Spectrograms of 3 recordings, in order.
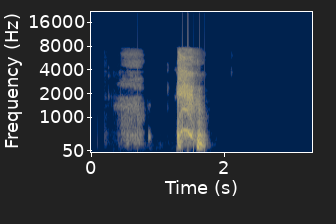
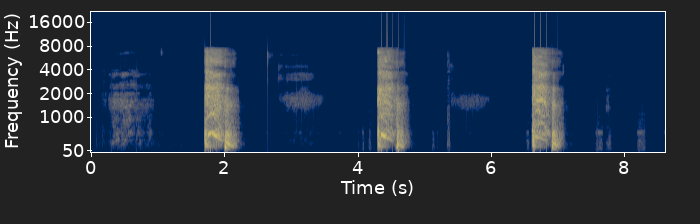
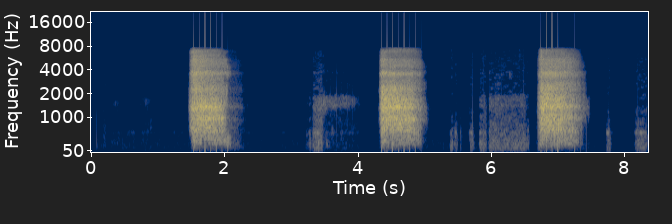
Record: {"cough_length": "3.3 s", "cough_amplitude": 30409, "cough_signal_mean_std_ratio": 0.29, "three_cough_length": "8.6 s", "three_cough_amplitude": 29641, "three_cough_signal_mean_std_ratio": 0.29, "exhalation_length": "8.4 s", "exhalation_amplitude": 30537, "exhalation_signal_mean_std_ratio": 0.37, "survey_phase": "alpha (2021-03-01 to 2021-08-12)", "age": "18-44", "gender": "Male", "wearing_mask": "No", "symptom_none": true, "smoker_status": "Ex-smoker", "respiratory_condition_asthma": false, "respiratory_condition_other": false, "recruitment_source": "Test and Trace", "submission_delay": "-1 day", "covid_test_result": "Negative", "covid_test_method": "LFT"}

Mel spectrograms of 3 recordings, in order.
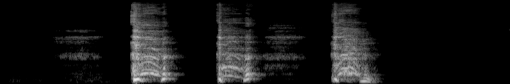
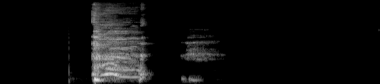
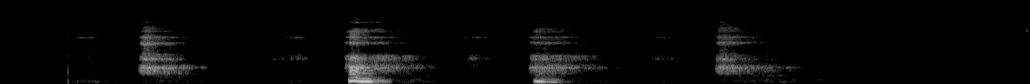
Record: {"three_cough_length": "5.1 s", "three_cough_amplitude": 32768, "three_cough_signal_mean_std_ratio": 0.34, "cough_length": "3.8 s", "cough_amplitude": 32749, "cough_signal_mean_std_ratio": 0.28, "exhalation_length": "10.3 s", "exhalation_amplitude": 13066, "exhalation_signal_mean_std_ratio": 0.25, "survey_phase": "beta (2021-08-13 to 2022-03-07)", "age": "65+", "gender": "Male", "wearing_mask": "No", "symptom_none": true, "smoker_status": "Ex-smoker", "respiratory_condition_asthma": false, "respiratory_condition_other": false, "recruitment_source": "REACT", "submission_delay": "2 days", "covid_test_result": "Negative", "covid_test_method": "RT-qPCR", "influenza_a_test_result": "Negative", "influenza_b_test_result": "Negative"}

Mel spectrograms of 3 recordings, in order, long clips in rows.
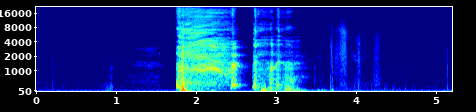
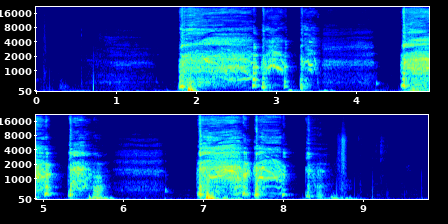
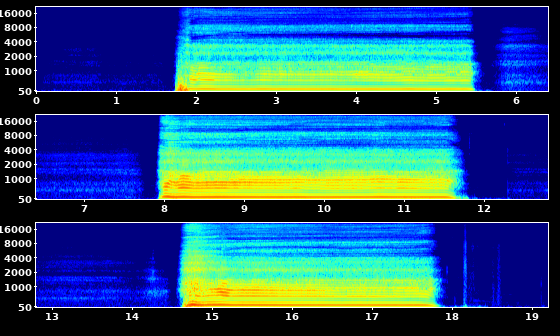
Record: {"cough_length": "5.2 s", "cough_amplitude": 29663, "cough_signal_mean_std_ratio": 0.31, "three_cough_length": "9.8 s", "three_cough_amplitude": 13780, "three_cough_signal_mean_std_ratio": 0.48, "exhalation_length": "19.2 s", "exhalation_amplitude": 32768, "exhalation_signal_mean_std_ratio": 0.66, "survey_phase": "alpha (2021-03-01 to 2021-08-12)", "age": "45-64", "gender": "Female", "wearing_mask": "No", "symptom_cough_any": true, "symptom_abdominal_pain": true, "symptom_fatigue": true, "symptom_fever_high_temperature": true, "smoker_status": "Ex-smoker", "respiratory_condition_asthma": false, "respiratory_condition_other": false, "recruitment_source": "Test and Trace", "submission_delay": "2 days", "covid_test_result": "Positive", "covid_test_method": "RT-qPCR", "covid_ct_value": 31.1, "covid_ct_gene": "ORF1ab gene"}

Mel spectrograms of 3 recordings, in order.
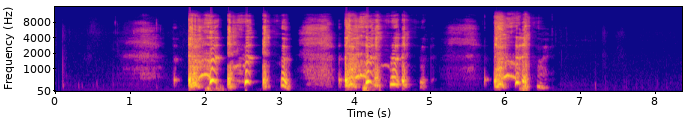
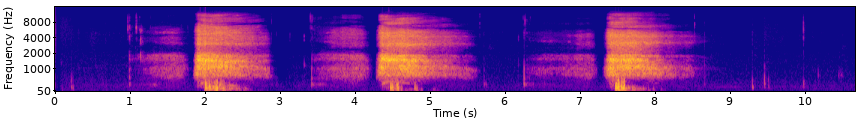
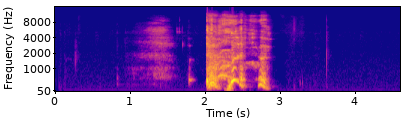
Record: {"three_cough_length": "8.4 s", "three_cough_amplitude": 32768, "three_cough_signal_mean_std_ratio": 0.38, "exhalation_length": "10.7 s", "exhalation_amplitude": 31540, "exhalation_signal_mean_std_ratio": 0.38, "cough_length": "4.6 s", "cough_amplitude": 32744, "cough_signal_mean_std_ratio": 0.3, "survey_phase": "beta (2021-08-13 to 2022-03-07)", "age": "45-64", "gender": "Female", "wearing_mask": "No", "symptom_none": true, "smoker_status": "Never smoked", "respiratory_condition_asthma": false, "respiratory_condition_other": false, "recruitment_source": "REACT", "submission_delay": "3 days", "covid_test_result": "Negative", "covid_test_method": "RT-qPCR", "influenza_a_test_result": "Negative", "influenza_b_test_result": "Negative"}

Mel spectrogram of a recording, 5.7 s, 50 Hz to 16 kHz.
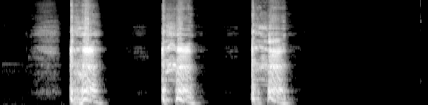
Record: {"three_cough_length": "5.7 s", "three_cough_amplitude": 32203, "three_cough_signal_mean_std_ratio": 0.36, "survey_phase": "beta (2021-08-13 to 2022-03-07)", "age": "65+", "gender": "Male", "wearing_mask": "No", "symptom_none": true, "smoker_status": "Ex-smoker", "respiratory_condition_asthma": false, "respiratory_condition_other": false, "recruitment_source": "REACT", "submission_delay": "3 days", "covid_test_result": "Negative", "covid_test_method": "RT-qPCR"}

